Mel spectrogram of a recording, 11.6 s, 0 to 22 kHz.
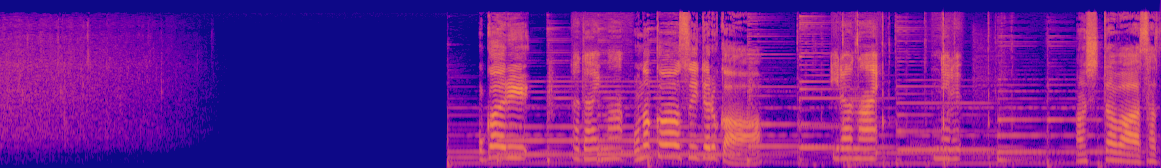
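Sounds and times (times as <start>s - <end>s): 
steady rain pouring down: 0.0s - 2.0s
speech: 4.5s - 7.7s, 8.3s - 9.8s, 10.8s - 11.6s.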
